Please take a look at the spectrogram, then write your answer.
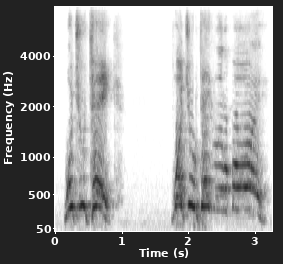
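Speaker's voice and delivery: loud, high-pitched intimidating yell; Scared Straight prisoner. Retold or imitated. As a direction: shout down at a scared kid. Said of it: "this guy was in a prison".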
